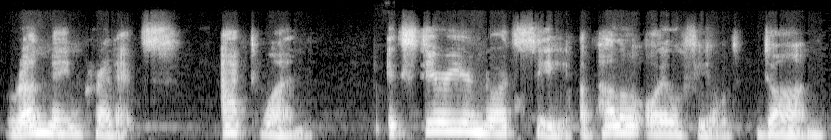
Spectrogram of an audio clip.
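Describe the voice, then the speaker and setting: A man's voice: a little high, expressive, slow, gravelly, dark tone, slightly rough, low-quality recording. A man narrating screenplay stage directions at a table read.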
